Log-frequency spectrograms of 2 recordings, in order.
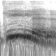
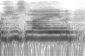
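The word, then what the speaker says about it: Ghislaine: Her name is pronounced Gilen, not Jislane, Gueen.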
